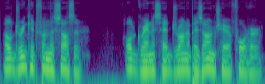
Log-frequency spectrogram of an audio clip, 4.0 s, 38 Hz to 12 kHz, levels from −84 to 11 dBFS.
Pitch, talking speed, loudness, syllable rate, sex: 95 Hz, 225 wpm, -19 LUFS, 5.4 syllables/s, male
